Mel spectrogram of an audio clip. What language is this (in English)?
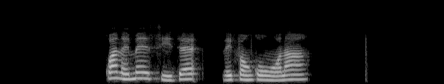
Cantonese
